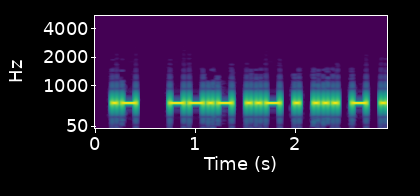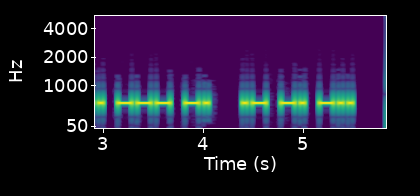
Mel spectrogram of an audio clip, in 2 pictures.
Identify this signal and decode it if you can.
Morse code, heard as a keyed tone, about 25 wpm, 600 Hz. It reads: A QUESTION AND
